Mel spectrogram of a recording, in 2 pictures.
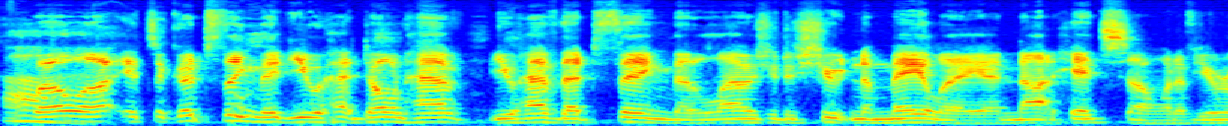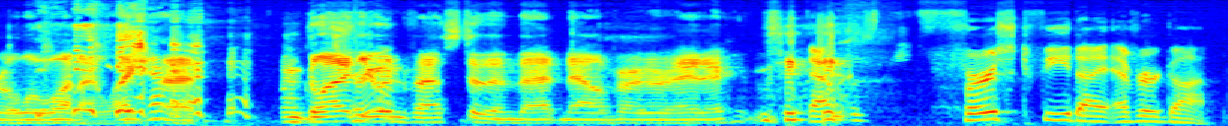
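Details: Adult male speaker; ordinary speech.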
